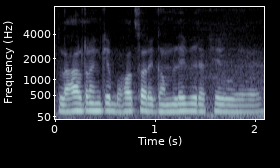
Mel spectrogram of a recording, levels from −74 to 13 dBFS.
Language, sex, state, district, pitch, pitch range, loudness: Hindi, male, Chhattisgarh, Raipur, 145 Hz, 140-150 Hz, -15 LUFS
